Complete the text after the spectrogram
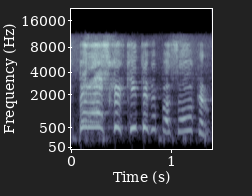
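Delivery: very high, spluttering mock panic; hysterical brother. Brother panicking over the phone, imitated hysteria. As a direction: babble shrilly, tailing off. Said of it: "Pues histérico".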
